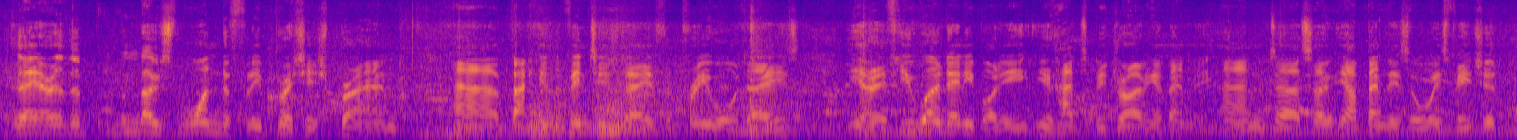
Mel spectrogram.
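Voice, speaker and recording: With ordinary pitch variation and a fairly high pitch, a man speaks at a moderate pace through noticeable background noise and audible room echo. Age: 60s. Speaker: car show judge. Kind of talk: interview.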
